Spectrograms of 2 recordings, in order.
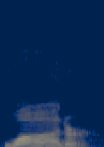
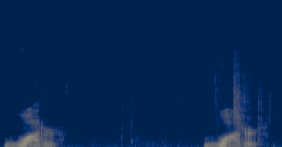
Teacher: There's a ridge, a bump, and your tongue is going to flap back to make the der sound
